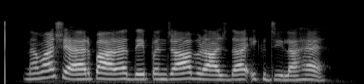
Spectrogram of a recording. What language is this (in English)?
Punjabi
